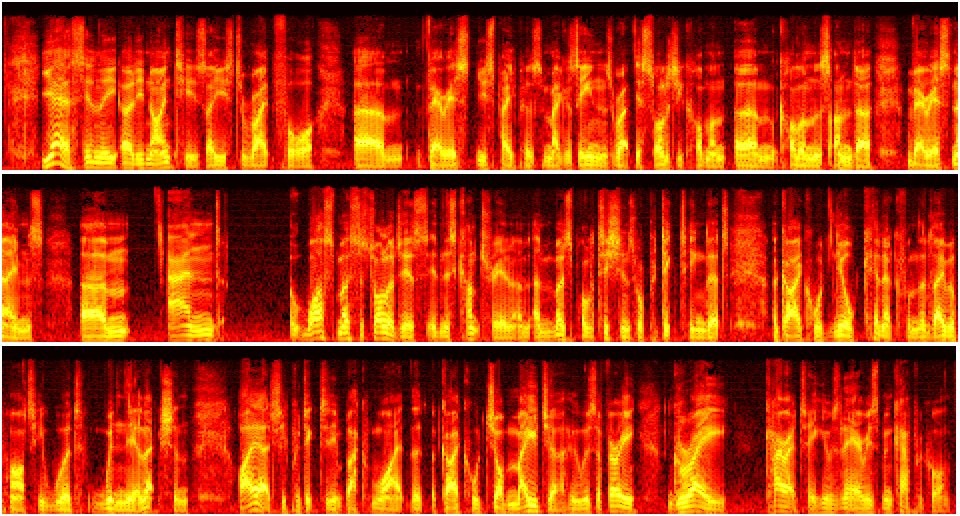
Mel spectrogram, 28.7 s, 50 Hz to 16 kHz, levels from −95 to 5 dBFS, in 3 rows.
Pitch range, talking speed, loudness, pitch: 85-110 Hz, 160 wpm, -17 LUFS, 95 Hz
